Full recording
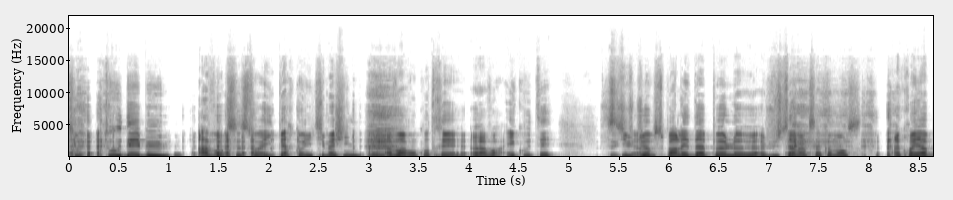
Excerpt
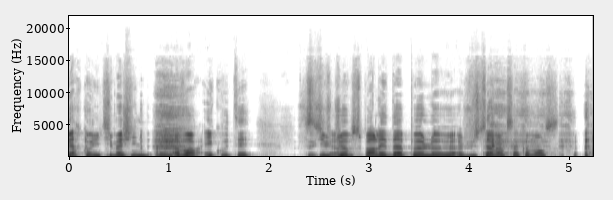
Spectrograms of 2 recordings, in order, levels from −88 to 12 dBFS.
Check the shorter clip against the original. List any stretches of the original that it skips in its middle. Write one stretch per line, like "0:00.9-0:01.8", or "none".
0:03.4-0:04.3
